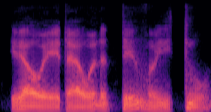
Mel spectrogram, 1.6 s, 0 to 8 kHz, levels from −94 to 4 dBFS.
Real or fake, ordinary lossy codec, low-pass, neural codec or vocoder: fake; none; 7.2 kHz; codec, 16 kHz, 0.5 kbps, FreqCodec, larger model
